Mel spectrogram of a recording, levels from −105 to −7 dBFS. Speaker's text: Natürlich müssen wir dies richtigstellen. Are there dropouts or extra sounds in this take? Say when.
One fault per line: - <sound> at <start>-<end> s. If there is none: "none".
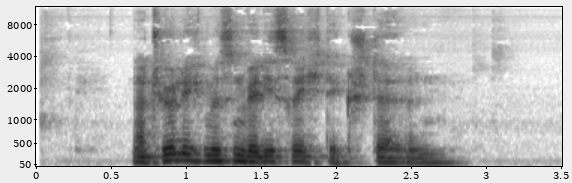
none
